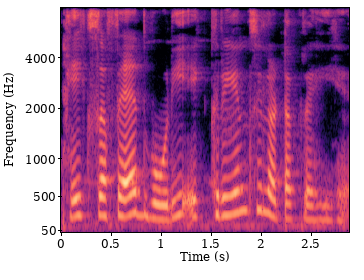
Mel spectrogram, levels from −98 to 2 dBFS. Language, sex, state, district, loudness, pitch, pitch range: Hindi, female, Bihar, Darbhanga, -18 LUFS, 240 Hz, 200-250 Hz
